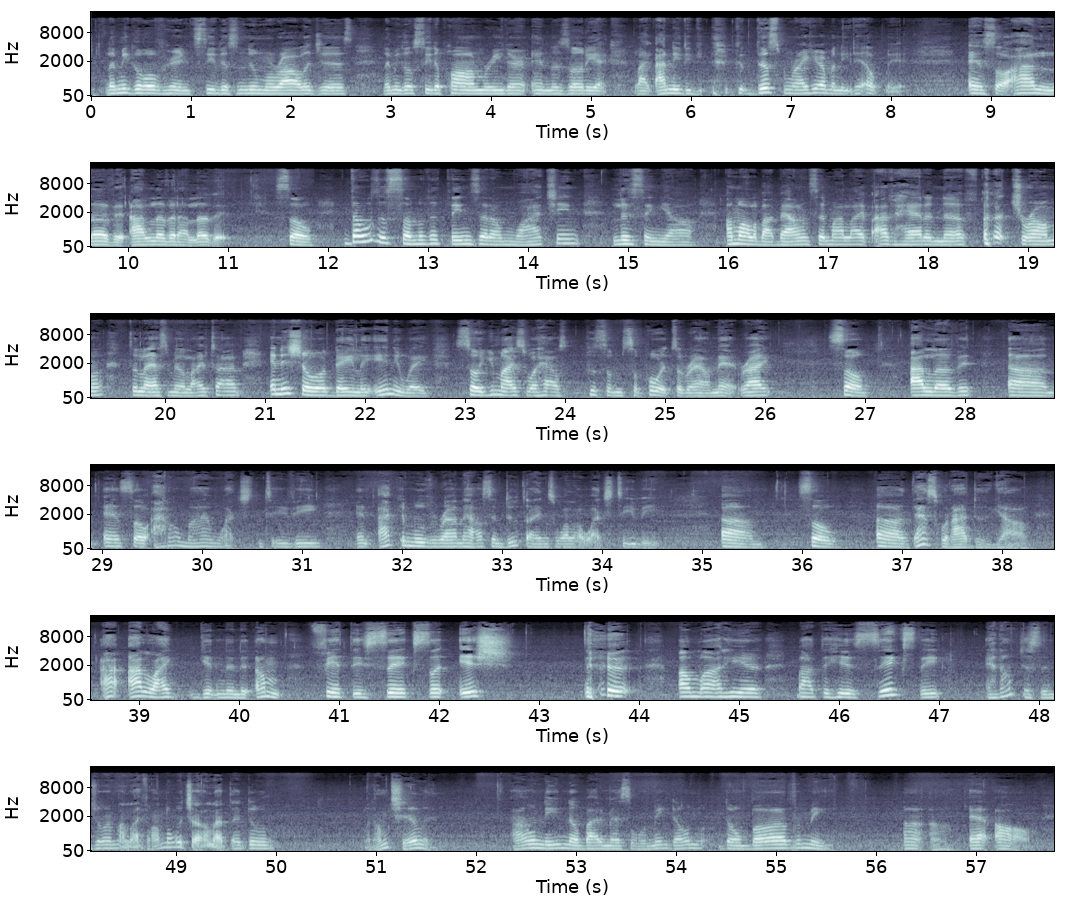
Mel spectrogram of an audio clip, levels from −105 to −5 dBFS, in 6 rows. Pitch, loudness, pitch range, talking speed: 160 Hz, -19 LUFS, 150-180 Hz, 180 wpm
